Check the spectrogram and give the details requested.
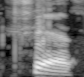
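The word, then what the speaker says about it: chef: Not this not चीफ। This is शेफ।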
